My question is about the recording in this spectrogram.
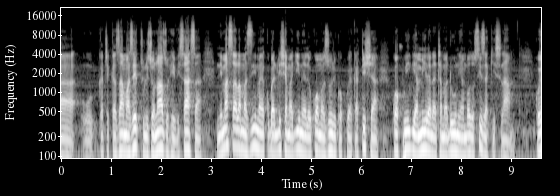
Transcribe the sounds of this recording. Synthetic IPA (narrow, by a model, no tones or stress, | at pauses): katikazamazɛtutulizɔnazɔɦivisasa | nimasalamazimajakuɓaɗiliʃamaʄinajalijɔkuwamazuɾikwakujakatiʃakwakuiɠamilanatamaɗuniambazɔsizakiːslamu | kwahi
